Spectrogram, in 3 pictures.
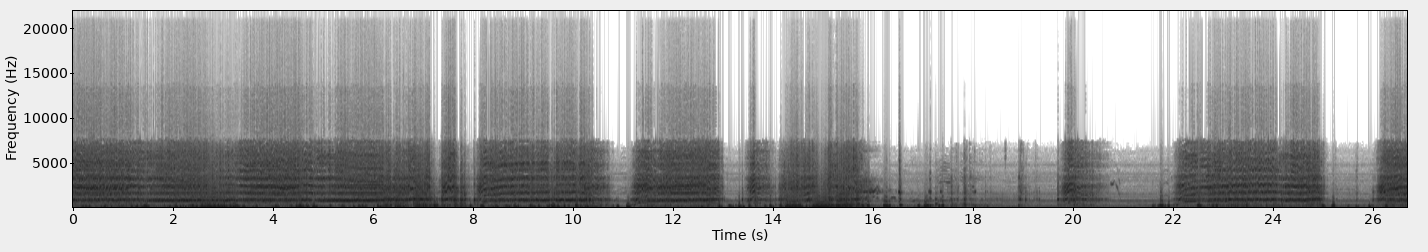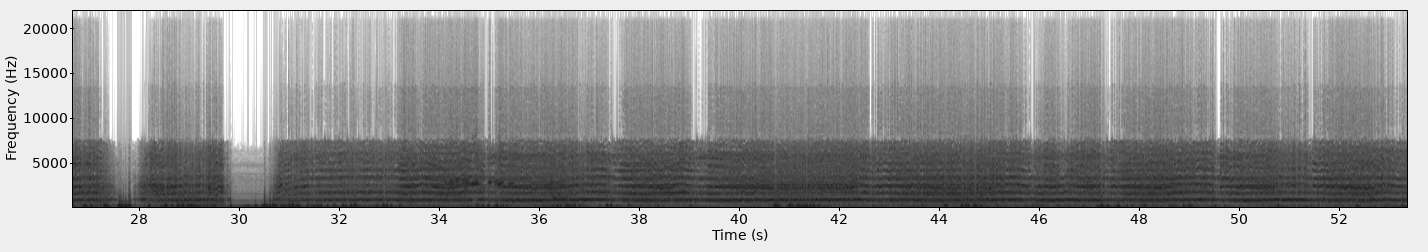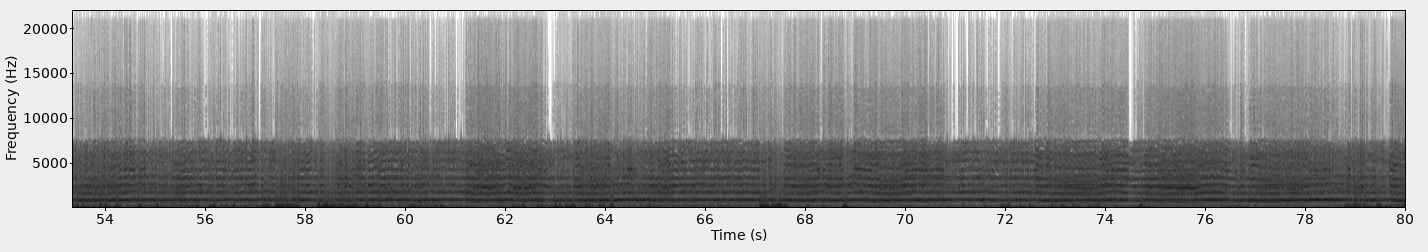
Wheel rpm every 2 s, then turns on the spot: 210, 210, 210, 150, 190, 100, 100, 150, 10, 10, 20, 160, 110, 120, 140, 110, 230, 220, 220, 220, 210, 220, 210, 220, 220, 220, 220, 220, 230, 230, 230, 220, 230, 230, 220, 230, 220, 220, 220, 230.
12-14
